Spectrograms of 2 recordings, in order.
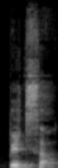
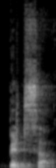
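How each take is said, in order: The two takes are said the same way.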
